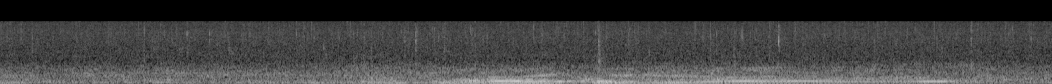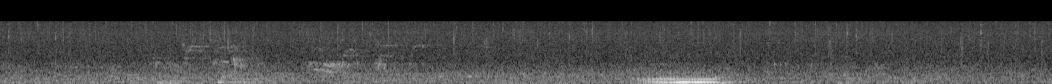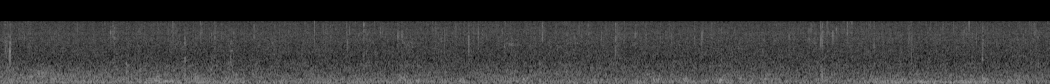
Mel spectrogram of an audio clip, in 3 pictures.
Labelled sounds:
12.4	12.6	humpback whale, 1.7 to 2.4 kHz
13.6	14.0	humpback whale, 0.78 to 1.1 kHz

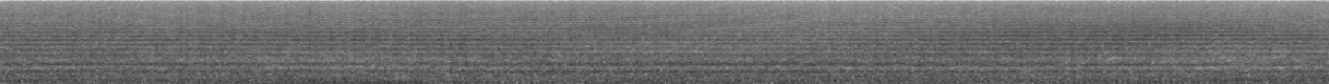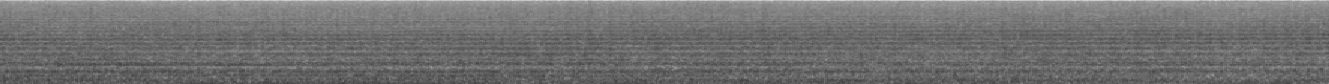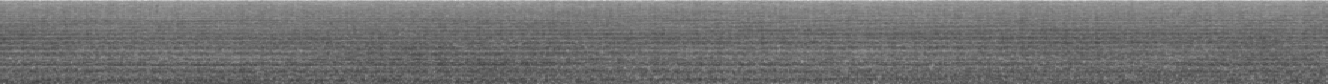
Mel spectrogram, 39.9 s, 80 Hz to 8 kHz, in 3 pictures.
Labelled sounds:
6.9	7.3	vessel noise, 3.9 to 4.1 kHz

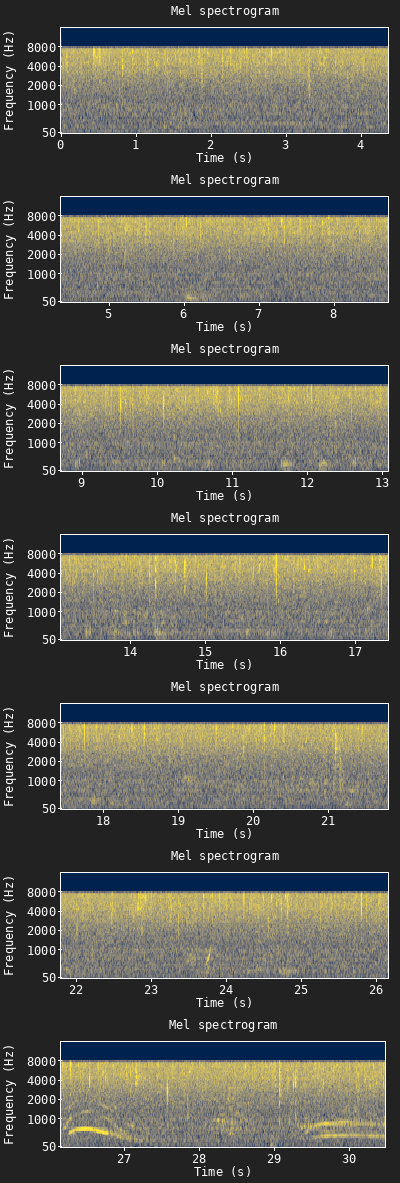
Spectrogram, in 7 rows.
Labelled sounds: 29.4	30.0	humpback whale, 0.78 to 0.97 kHz

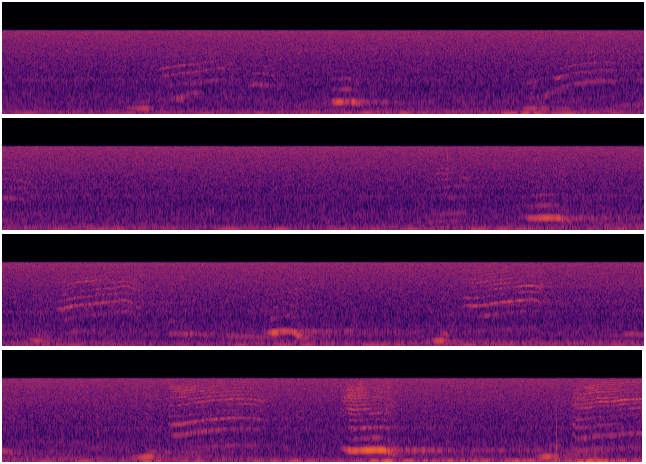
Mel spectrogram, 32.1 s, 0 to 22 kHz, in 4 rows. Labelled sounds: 2.0	3.4	humpback whale, 0.99 to 2.6 kHz
4.1	4.4	humpback whale, 0.83 to 1.1 kHz
6.9	8.4	humpback whale, 0.96 to 2.5 kHz
13.4	13.8	humpback whale, 1.7 to 3.0 kHz
14.6	15.0	humpback whale, 0.83 to 1.4 kHz
16.7	17.8	humpback whale, 1.3 to 4.1 kHz
19.4	19.7	humpback whale, 0.93 to 1.2 kHz
21.8	22.9	humpback whale, 1.0 to 4.2 kHz
26.1	27.4	humpback whale, 0.90 to 6.0 kHz
28.3	28.9	humpback whale, 0.80 to 5.2 kHz
31.2	32.0	humpback whale, 0.80 to 6.8 kHz

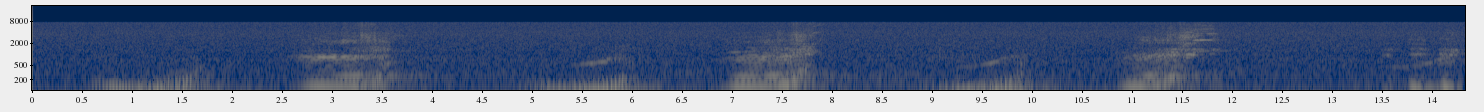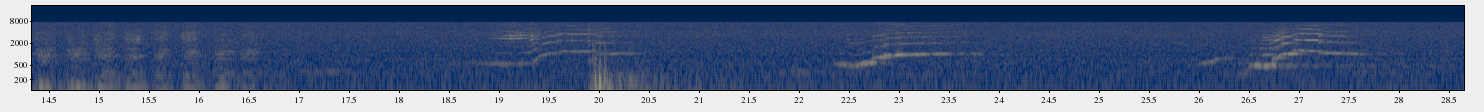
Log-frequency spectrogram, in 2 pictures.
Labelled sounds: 2.5	3.4	humpback whale, 0.80 to 2.5 kHz
6.9	7.7	humpback whale, 0.80 to 2.6 kHz
10.9	12.0	humpback whale, 0.80 to 5.1 kHz
18.8	20.4	humpback whale, 0.80 to 6.7 kHz
22.7	24.6	humpback whale, 0.80 to 6.3 kHz
26.5	27.7	humpback whale, 0.80 to 6.6 kHz

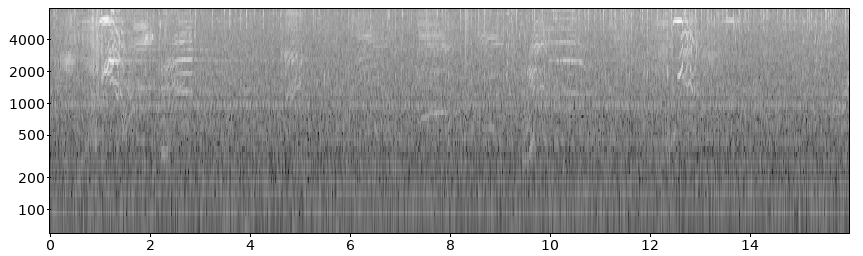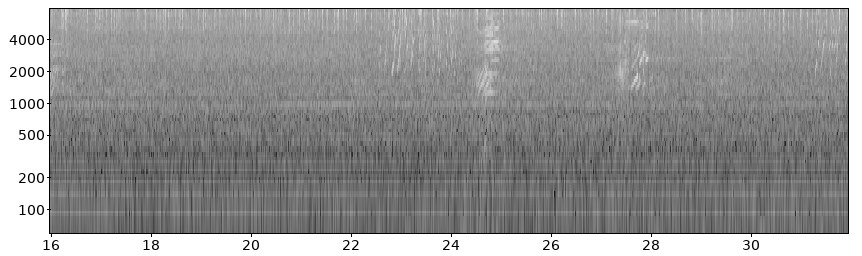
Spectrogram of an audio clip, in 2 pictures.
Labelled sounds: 4.6	5.0	killer whale, southern resident, 1.2 to 3.7 kHz
6.1	6.6	killer whale, southern resident, 2.2 to 4.8 kHz
8.5	9.1	killer whale, southern resident, 3.6 to 4.6 kHz
12.1	13.0	killer whale, southern resident, 0.58 to 7.7 kHz
26.9	28.0	killer whale, southern resident, 1.4 to 7.9 kHz

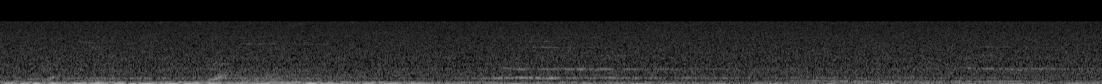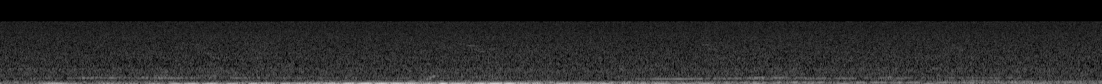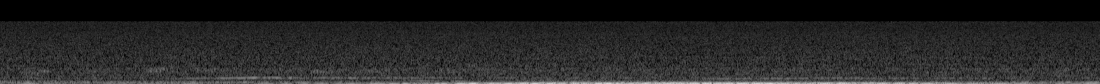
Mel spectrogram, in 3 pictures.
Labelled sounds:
2.4	2.7	humpback whale, 2.5 to 2.7 kHz
5.3	5.6	humpback whale, 2.1 to 2.3 kHz

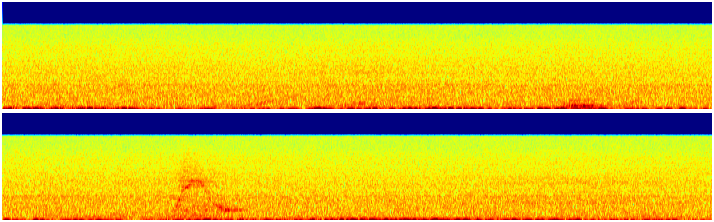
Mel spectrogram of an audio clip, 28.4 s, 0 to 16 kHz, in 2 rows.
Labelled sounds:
17.8	18.3	humpback whale, 0.93 to 1.7 kHz

